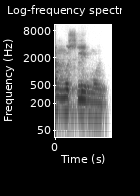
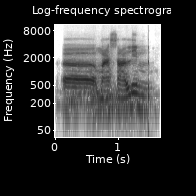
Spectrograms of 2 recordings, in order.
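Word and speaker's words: مُسْلِمُونَ: Kemudian mim, sin, lam dan mim ini bacanya muslimun ya, muslimun gitu ya. Jadi bukan masalim atau musalima ya, apa namanya? Ya, bukan seperti itu.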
